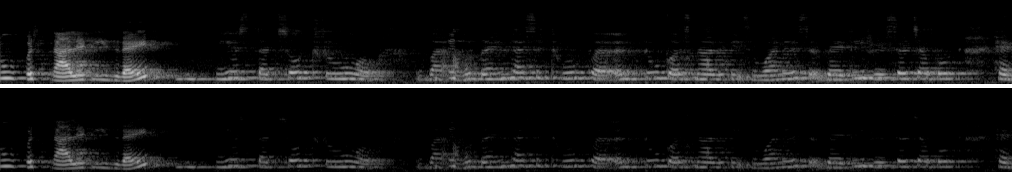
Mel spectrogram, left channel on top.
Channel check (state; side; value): quieter; right; 12.0 dB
